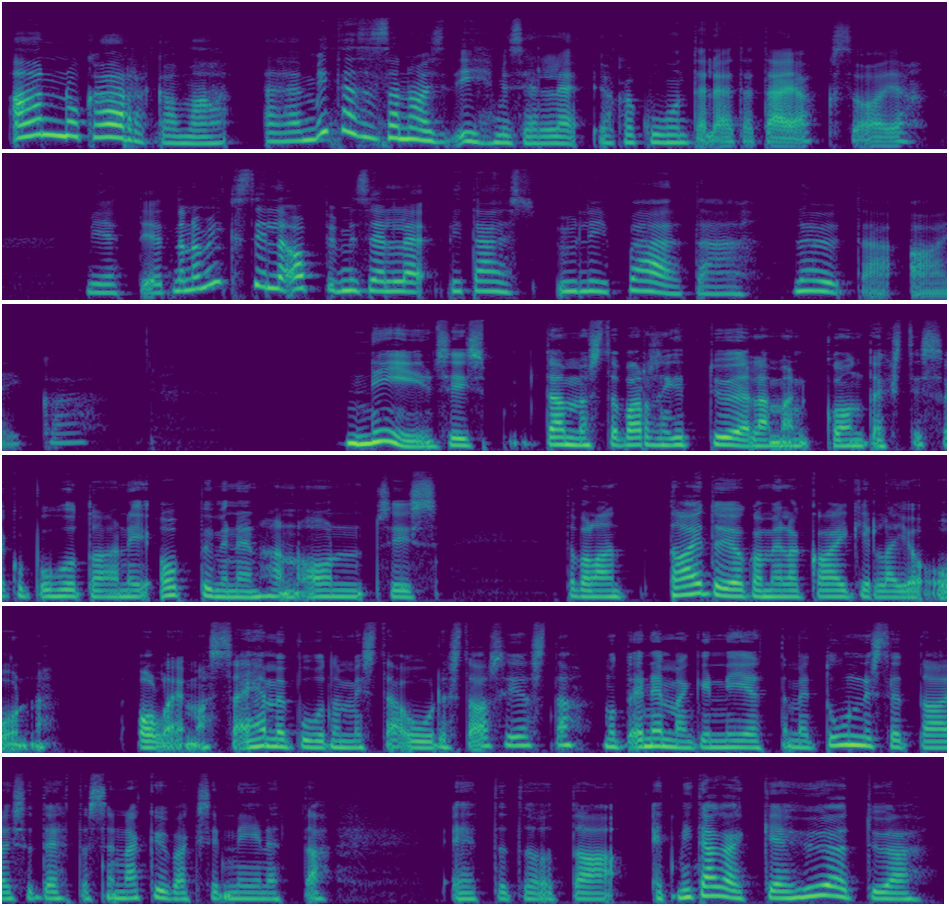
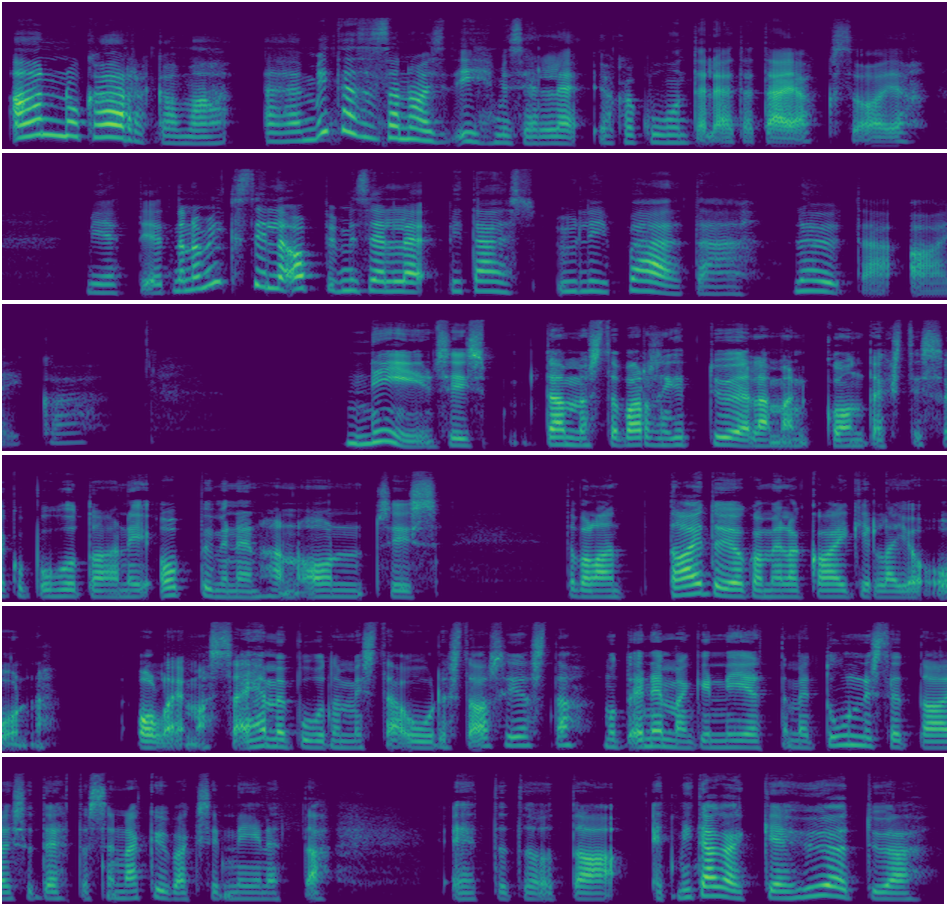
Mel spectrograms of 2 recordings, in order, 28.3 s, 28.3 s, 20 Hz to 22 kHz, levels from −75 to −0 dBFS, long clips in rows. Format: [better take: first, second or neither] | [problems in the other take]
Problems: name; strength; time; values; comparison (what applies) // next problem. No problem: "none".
first | thin; very; fading below 700 Hz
